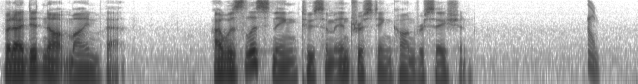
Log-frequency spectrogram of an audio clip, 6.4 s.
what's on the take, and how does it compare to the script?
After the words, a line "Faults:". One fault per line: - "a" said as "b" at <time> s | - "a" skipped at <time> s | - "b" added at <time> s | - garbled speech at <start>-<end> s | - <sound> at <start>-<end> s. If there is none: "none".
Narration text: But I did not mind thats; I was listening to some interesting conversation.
But I did not mind that; I was listening to some interesting conversation.
Faults:
- "thats" said as "that" at 1.0 s
- chirp at 5.9-6.0 s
